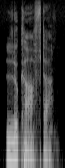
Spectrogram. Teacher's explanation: After empieza por vocal, entonces voy a unir las dos palabras con la K.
